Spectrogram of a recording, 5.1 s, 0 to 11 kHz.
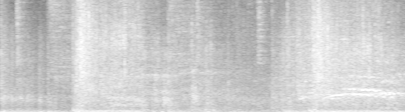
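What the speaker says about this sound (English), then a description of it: "You actually follow the cannonball along the battlefield until it actually hits its target." A cannon firing in Total War Shogun 2, a loud boom followed by a sustained rumble and a second impact crash as the cannonball strikes its target on the battlefield.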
